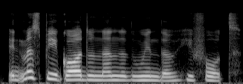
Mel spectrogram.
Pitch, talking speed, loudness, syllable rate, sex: 205 Hz, 245 wpm, -17 LUFS, 5.8 syllables/s, female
